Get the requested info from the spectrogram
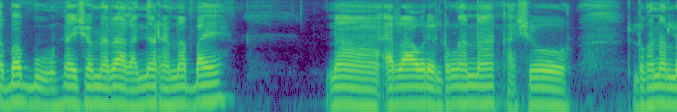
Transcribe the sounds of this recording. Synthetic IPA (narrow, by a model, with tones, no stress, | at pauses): a˨ba˦bu˨na˦i˨ʃɔ˦mɛ˨ɾa˦˨ka˨ɲɔ˦ɾa˨na˦ba˦jɛ˦ | na˦ɛ̰˨ɾa˦ʊ˦ɾe˨lu˦ŋa˦na˦ka˨ʃɔ˦ | lu˨˦ŋa˦na˦l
